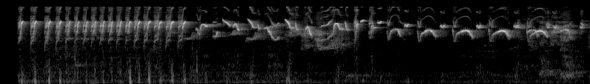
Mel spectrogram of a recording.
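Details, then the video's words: Sunbird (kolibri wulung) singing hard against a rival: a fast buzzy trill of high repeated notes for two seconds, then tumbling high arched whistles and chirps overlapping, two birds in lively exchange. "BURUNG KOLIBRI WULUNG NARUNG GACORR KETEMU LAWAN SAMA" GACORR..RAMAII"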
